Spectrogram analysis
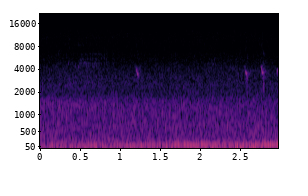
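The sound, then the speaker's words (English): A wild bird in a pine tree gives a few short, high chirps, one alone and then three in quick succession, faint against a steady low rumbling background noise. “Pointed at the wild bird again, back in the pine tree.”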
